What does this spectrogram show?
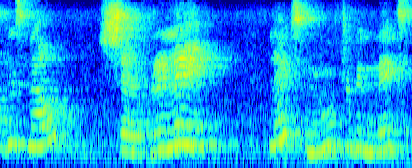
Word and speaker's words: Chevrolet: And you may make the same mistake in this, because again there is a T in the end. So it is not Chevrolet. Chevrolet. It is Chevrolet.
